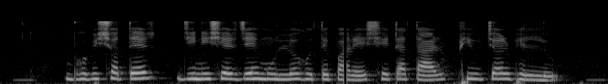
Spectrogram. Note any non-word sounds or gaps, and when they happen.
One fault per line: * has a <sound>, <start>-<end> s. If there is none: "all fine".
* has a dropout, 3.4-3.5 s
